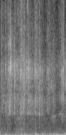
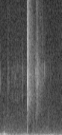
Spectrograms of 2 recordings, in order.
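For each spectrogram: First: A busy high-pitched rattle of grit clicking inside a jar, marking sandy soil heavy with gravel. Second: Two faint, short high clicks as a jar of muddy water is shaken: just a grain or two of grit inside.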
